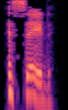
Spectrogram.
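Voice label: "assayed", British English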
